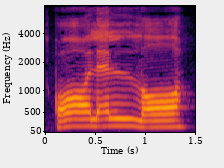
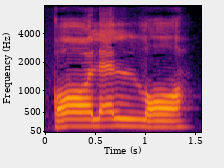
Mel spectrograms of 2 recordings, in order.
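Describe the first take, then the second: No difference in how they are said.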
